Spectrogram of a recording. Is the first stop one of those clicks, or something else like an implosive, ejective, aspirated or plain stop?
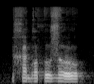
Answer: plain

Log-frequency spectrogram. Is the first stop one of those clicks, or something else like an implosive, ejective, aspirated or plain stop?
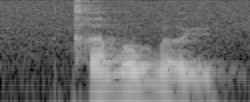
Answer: aspirated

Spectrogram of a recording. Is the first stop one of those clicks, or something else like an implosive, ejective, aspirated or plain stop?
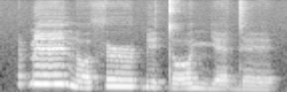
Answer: implosive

